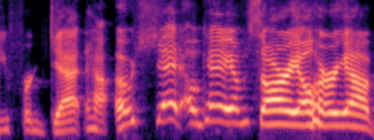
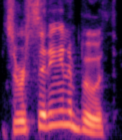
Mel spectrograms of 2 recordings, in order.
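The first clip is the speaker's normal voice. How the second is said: ordinary delivery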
